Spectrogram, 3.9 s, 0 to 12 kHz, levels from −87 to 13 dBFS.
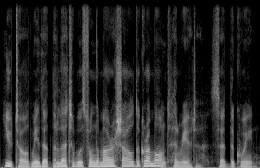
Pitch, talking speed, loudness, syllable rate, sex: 120 Hz, 245 wpm, -16 LUFS, 5.8 syllables/s, male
